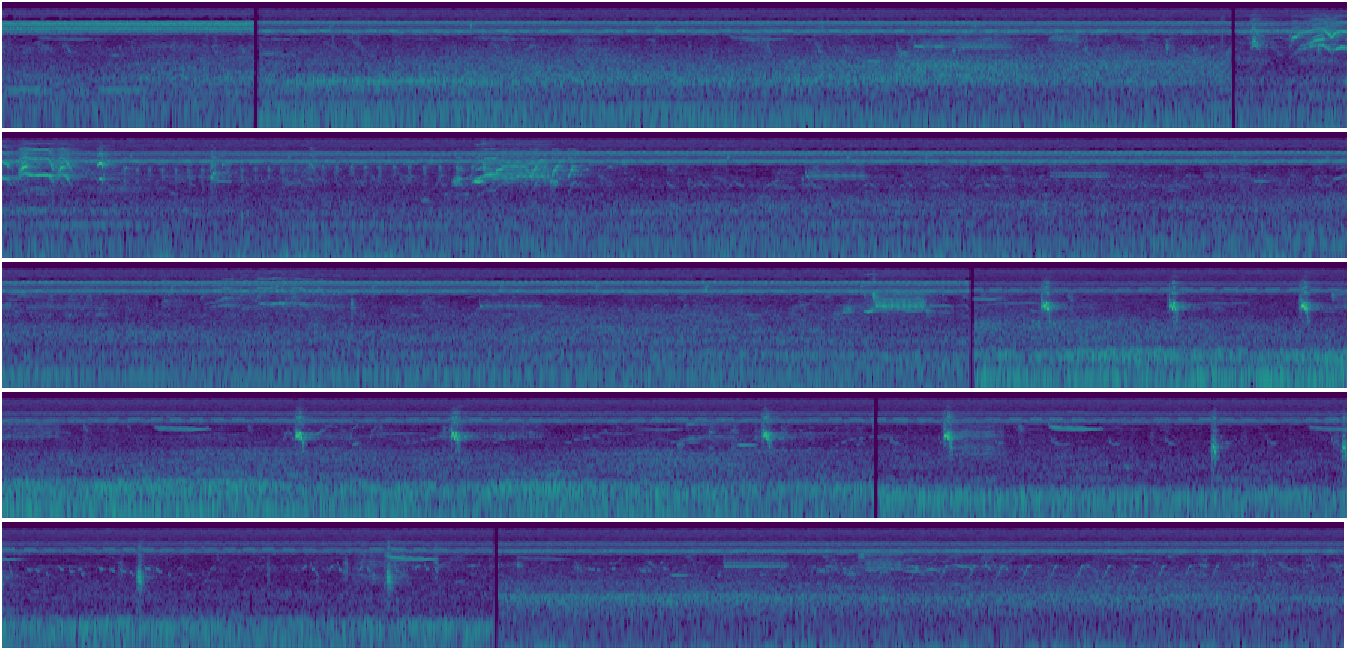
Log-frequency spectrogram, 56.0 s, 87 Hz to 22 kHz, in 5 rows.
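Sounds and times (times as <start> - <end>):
high-pitched insect chorus: 0.0 - 56.0
low steady hum: 0.0 - 56.0
bird calls: 28.0 - 40.9, 41.5 - 56.0.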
